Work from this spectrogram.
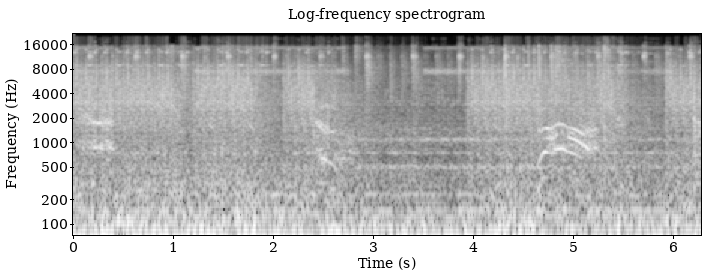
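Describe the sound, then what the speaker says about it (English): Rapid gunshots crack in the Metal Gear Solid Twin Snakes game as the lights are shot out, a steady stream of close bursts over a busy background. "Oh, you can shoot out the lights."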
